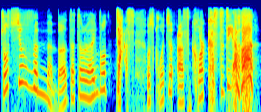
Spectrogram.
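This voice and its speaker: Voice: mid-range voice, sing-song, normal speed, sharp tone, dry recording, muffled recording, pitched above the performer's own voice. A narrator voicing a menacing, enraged male pony villain in a stern, formal, emphatic manner. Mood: accusing.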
